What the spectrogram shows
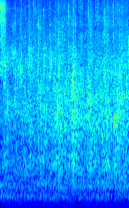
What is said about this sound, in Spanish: Alguien déle un aplauso a Jesús.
